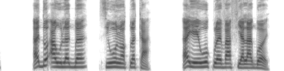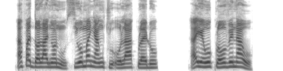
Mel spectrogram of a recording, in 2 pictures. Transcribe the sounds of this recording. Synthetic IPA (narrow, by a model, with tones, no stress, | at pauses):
ɛ˦d̪o˦ʔa˨wu˨lɛ˦ɡ͡bɛ˦ | si˨wo˦l̃ɔ̃˨k͡plɛ˦ka̰˨ | e˦jɛ˦wo˦k͡plɔ˦ɛ˨va˦fi˦a˨la˦ɡ͡bɔ˦ɛ̰˨ | ɛ˦ɸɛ˦d̪ɔ˦la˦ɲɔ̃˦nũ˨si˨wo˦mɛ̃˦ɲã˦ŋũ˦t͡ʃu˨o˨la˦k͡plɔ˨ɛ˨ɖo˦ | ḛ˦jɛ˦wo˦k͡plɔ˨wo˦vɛ˦nã˦o̰˨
